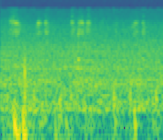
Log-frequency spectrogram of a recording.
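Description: Dry-erase marker writing on a whiteboard: a series of short, faint squeaky strokes.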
